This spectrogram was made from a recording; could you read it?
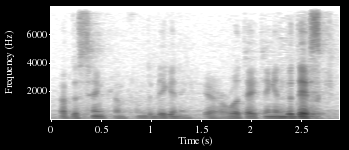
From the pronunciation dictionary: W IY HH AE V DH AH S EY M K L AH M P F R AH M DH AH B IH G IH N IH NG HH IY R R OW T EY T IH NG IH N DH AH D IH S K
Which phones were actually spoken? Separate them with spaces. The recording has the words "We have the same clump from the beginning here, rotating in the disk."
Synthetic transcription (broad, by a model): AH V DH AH S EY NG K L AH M F R AH M DH AH B IH G IH N IH NG HH IY R R OW T EY T IH NG IH N DH AH D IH S K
